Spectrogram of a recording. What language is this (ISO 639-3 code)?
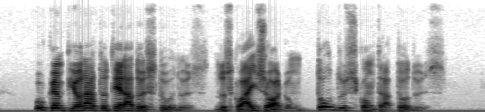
por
